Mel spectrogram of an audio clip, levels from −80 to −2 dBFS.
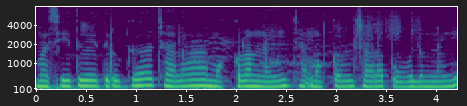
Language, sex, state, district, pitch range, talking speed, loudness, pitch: Telugu, female, Andhra Pradesh, Krishna, 185-205 Hz, 115 wpm, -26 LUFS, 195 Hz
